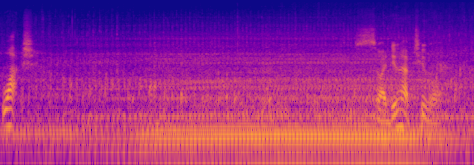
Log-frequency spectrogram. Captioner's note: boat engine droning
